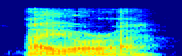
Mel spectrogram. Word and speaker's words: IAOHRA: rights agencies we usually refer to it by its acronym and our unique pronunciation of it iora for those of you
